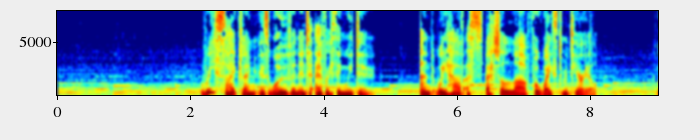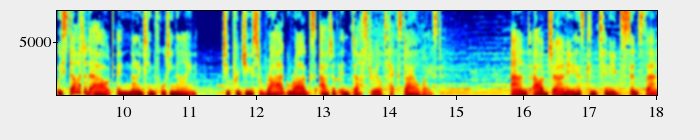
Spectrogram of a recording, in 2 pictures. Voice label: english british audio guides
